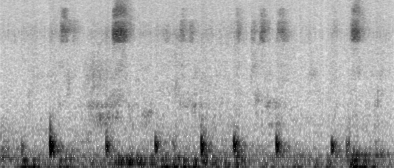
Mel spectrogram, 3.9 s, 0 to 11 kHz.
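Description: Chalk or marker writing on a board during a Class 11 chemistry lesson, made up of short, quiet, rhythmic scratching strokes in steady succession, some of them tapping, with no voice over them.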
